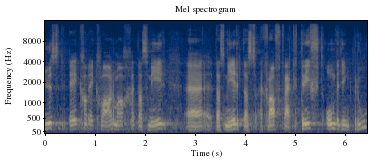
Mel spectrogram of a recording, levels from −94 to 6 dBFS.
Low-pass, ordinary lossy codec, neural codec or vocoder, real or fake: 14.4 kHz; none; vocoder, 44.1 kHz, 128 mel bands, Pupu-Vocoder; fake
